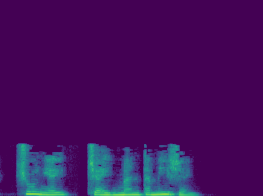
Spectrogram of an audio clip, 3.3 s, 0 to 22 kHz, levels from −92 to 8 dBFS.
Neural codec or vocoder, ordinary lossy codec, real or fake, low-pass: codec, 16 kHz, 1.1 kbps, Voila-Tokenizer; MP3, 24 kbps; fake; 7.2 kHz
